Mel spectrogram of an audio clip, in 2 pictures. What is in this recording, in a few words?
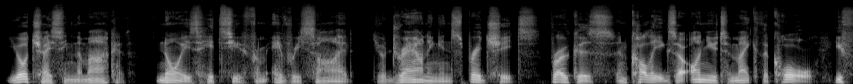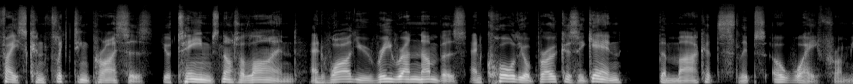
Motion Design Explainer, Explainer Videos, Natural Voice Building Urgent, male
